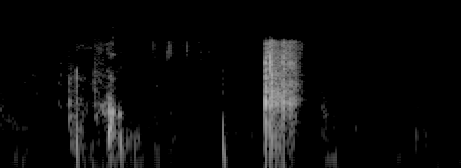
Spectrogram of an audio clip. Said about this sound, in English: I'll spend luck on that, if that's the thing. All right, go ahead and roll luck dice.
